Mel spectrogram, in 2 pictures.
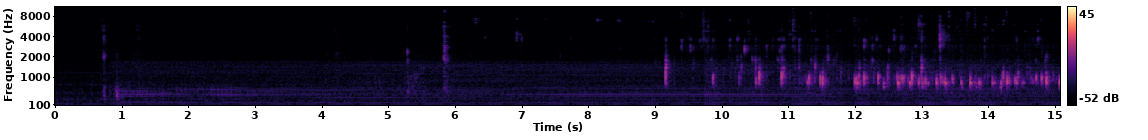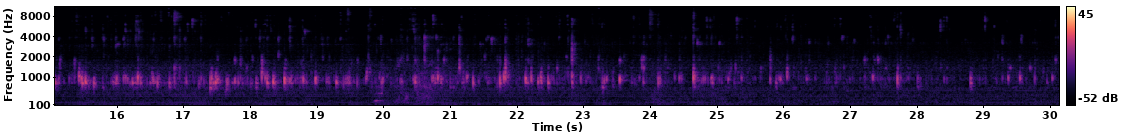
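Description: Keurig single-cup coffee maker running: a faint steady hum at first, then from about nine seconds in, hot water spattering and gurgling as it streams into a mug, continuing throughout.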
